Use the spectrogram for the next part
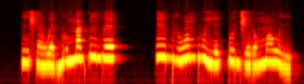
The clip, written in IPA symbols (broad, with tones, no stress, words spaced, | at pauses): i˧ʃɛ̃˨wɛ˨ ɡu˧ma˦k͡pĩ˦bɛ˦ | e˦bi˧wɔ̃˦ bu˦˨ je˨˦k͡pu˧d͡ʒe˨ɾo˧ mɔ̃˧ wi˨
